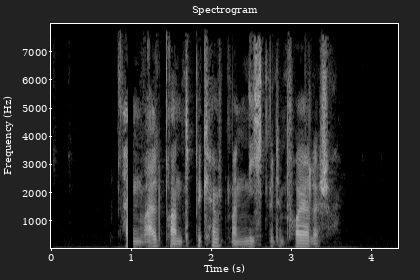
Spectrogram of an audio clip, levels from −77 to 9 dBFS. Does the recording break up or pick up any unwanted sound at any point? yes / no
yes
